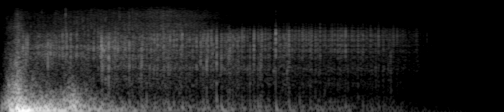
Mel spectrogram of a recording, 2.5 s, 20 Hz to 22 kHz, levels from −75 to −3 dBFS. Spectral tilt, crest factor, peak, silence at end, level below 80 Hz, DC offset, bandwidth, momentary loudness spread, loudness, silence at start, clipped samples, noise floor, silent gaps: -6 dB/octave; 20 dB; -2 dBFS; 1.35 s; -24 dBFS; under 0.1%; 16 kHz; 24 LU; -25 LUFS; 0 s; under 0.1%; -62 dBFS; none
